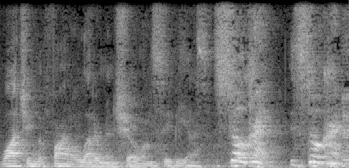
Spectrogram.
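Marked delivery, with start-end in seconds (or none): 2.1-3.4 Jimmy Fallon impression. Jimmy Fallon reacting to Letterman.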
